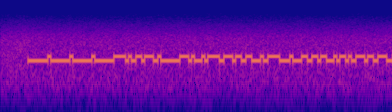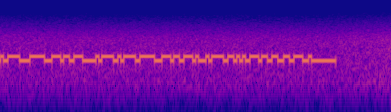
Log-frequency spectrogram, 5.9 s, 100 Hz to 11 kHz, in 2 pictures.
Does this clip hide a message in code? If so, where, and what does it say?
Yes: RTTY (45.45 baud, 170 Hz shift) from 0.2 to 5.5 s, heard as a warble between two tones, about 950 Hz centre. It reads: HE COULD NOT MEET HER IN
